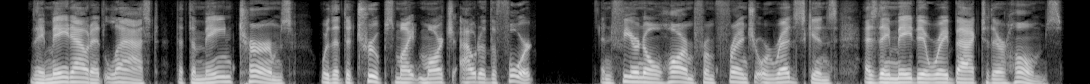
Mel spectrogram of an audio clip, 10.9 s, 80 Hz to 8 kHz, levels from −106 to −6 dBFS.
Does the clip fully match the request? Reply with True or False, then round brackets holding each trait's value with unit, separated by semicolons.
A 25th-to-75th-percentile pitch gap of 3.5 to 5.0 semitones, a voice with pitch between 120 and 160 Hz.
False (3.0 semitones; 140 Hz)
